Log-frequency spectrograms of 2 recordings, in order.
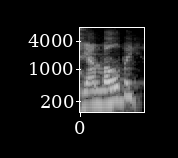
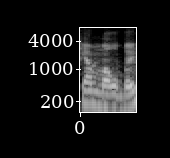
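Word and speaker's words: Jan Mølby: The, the ultimate example of this one is, is Jan Molby. It's not even pronounced like that. It's Jan Molbu. That's how you're supposed to pronounce it.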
